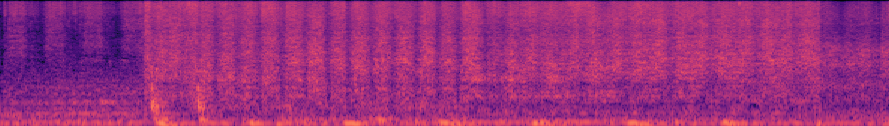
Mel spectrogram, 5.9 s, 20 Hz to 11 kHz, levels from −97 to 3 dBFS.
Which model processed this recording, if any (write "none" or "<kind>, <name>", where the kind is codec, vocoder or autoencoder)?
vocoder, WaveNeXt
